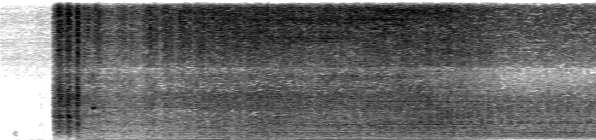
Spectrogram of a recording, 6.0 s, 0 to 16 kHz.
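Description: A Rover 75 car with 136,000 km on it starts up after a quiet moment and settles into a steady, close-up running idle with a continuous low hum.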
